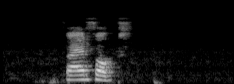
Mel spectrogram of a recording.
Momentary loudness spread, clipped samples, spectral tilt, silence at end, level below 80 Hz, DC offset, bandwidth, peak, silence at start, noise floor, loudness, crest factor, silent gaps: 19 LU; under 0.1%; -4 dB/octave; 1.05 s; -60 dBFS; under 0.1%; 9.4 kHz; -2 dBFS; 0.65 s; -62 dBFS; -18 LUFS; 20 dB; none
